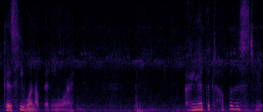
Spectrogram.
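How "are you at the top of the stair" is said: high sing-song question to a cat; pet talk. Real, not acted. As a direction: coax the cat down. Talking to the cat.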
